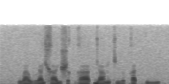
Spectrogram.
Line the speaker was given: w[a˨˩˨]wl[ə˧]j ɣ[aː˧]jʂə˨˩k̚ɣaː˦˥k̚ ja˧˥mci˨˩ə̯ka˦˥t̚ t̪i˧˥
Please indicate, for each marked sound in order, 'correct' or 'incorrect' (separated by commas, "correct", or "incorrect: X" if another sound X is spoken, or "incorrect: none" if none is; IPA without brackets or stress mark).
correct, incorrect: a˧, incorrect: a˧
